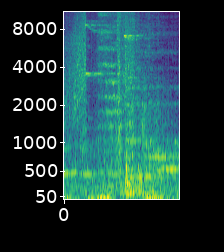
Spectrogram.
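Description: A metal blade clangs against something with a sharp ring.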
